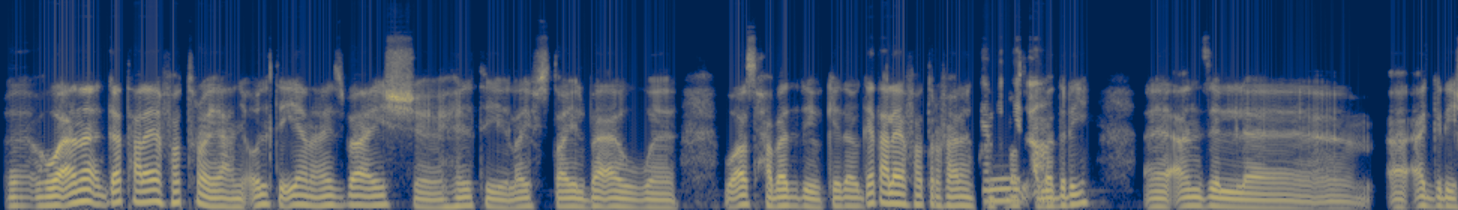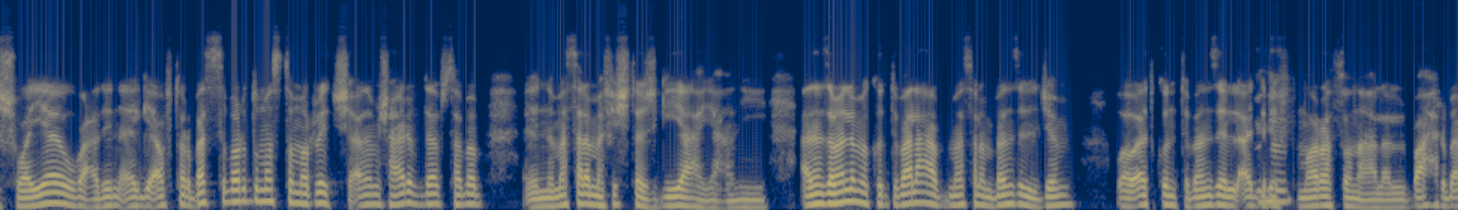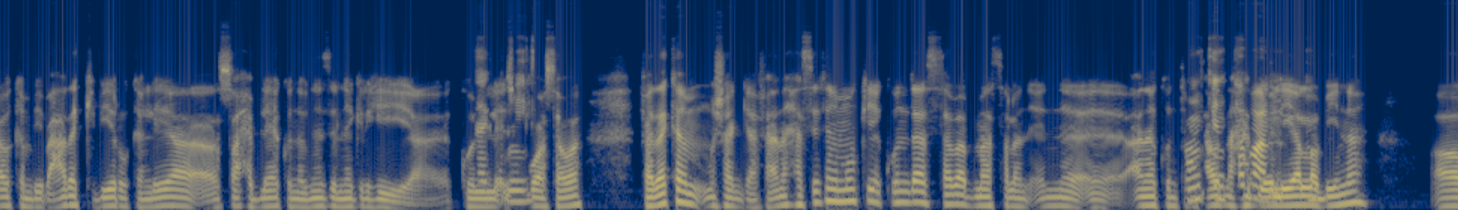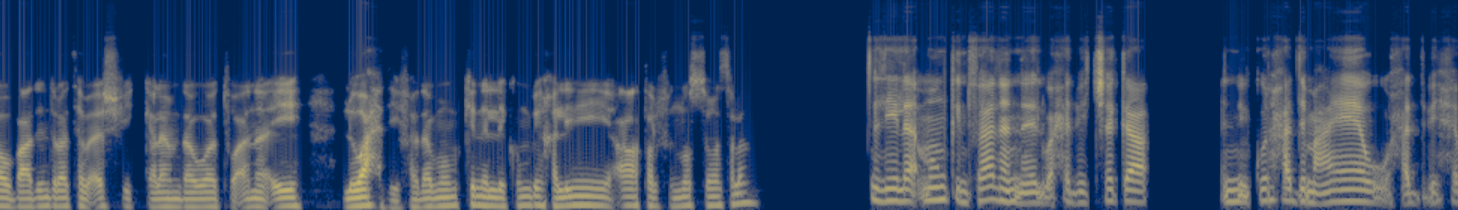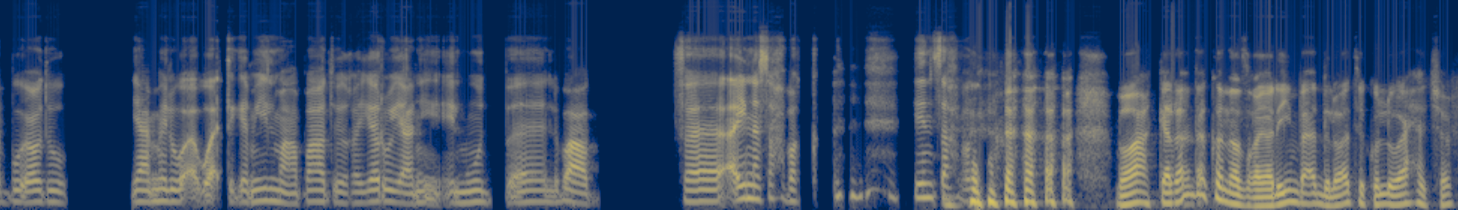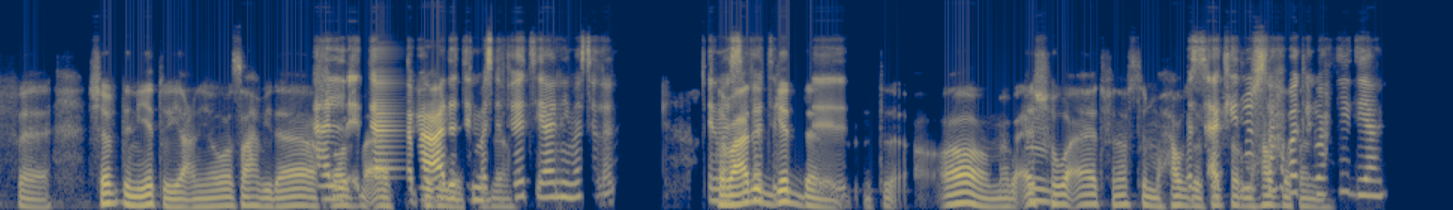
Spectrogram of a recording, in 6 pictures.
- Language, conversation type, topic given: Arabic, advice, إزاي أبدأ أمارس رياضة وأنا خايف أفشل أو أتحرج؟
- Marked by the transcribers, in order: in English: "Healthy life style"; in English: "الGym"; in English: "Marathon"; in English: "الMood"; laugh; giggle; other background noise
